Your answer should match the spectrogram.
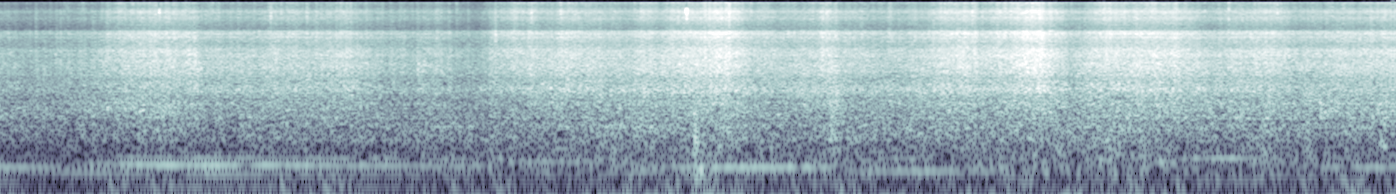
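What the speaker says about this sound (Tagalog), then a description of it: "Kusog maing hangin, nak." Strong storm wind gusts steadily around a shop whose roof has been stripped of its sheets, a continuous broadband roar with rumbling low buffeting and no clear pauses.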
